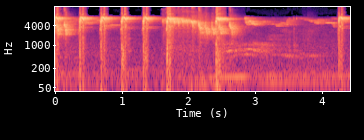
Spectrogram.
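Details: Bayeman in gacor nyrecet song: a quick series of six shrill, clipped high notes about a third of a second apart, running into a falling buzzy warble, then a thin sustained whistle and one final chip.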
